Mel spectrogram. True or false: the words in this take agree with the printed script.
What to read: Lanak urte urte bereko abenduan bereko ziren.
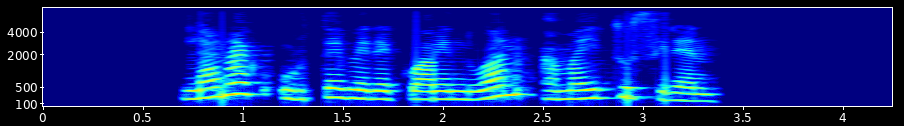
false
